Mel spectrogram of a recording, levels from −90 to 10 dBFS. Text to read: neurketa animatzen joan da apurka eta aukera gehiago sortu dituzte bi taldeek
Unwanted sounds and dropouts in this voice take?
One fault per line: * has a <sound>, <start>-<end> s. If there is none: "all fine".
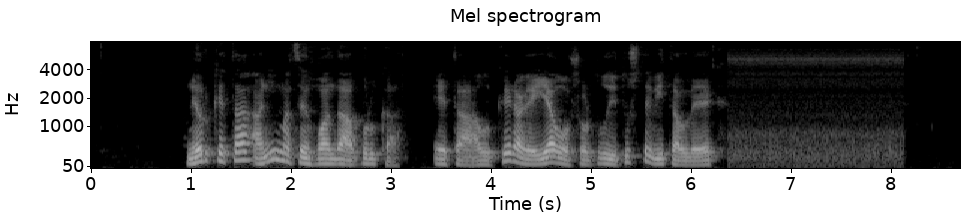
all fine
